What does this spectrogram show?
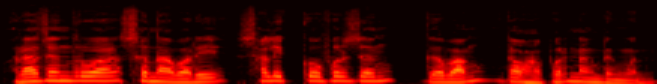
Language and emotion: Bodo, neutral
